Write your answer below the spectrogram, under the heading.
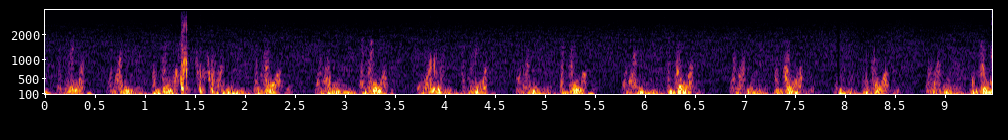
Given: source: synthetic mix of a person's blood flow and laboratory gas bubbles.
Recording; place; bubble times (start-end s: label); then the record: Doppler ultrasound of blood flow; precordium
1.33-1.45 s: bubbles
1.50-1.72 s: bubbles
3.80-4.01 s: bubbles
9.46-9.48 s: bubbles
From the record:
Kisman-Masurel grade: 122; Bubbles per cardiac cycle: 1 to 2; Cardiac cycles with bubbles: 10 to 50%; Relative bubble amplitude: moderate (0.250 to 0.450); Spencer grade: 2 (many but less than half of the cardiac periods contain bubble signals, singularly or in groups); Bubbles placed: anywhere in the cardiac cycle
